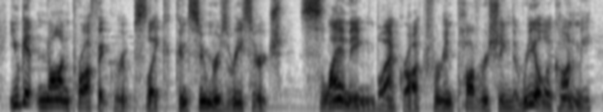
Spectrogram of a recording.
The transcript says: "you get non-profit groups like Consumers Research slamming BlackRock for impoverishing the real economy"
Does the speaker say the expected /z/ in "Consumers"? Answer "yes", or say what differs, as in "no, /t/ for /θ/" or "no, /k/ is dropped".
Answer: yes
